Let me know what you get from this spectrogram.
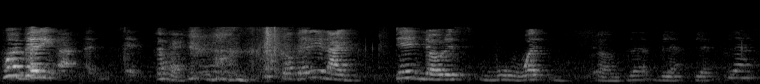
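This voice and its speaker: A woman's voice: on the high side, lively intonation, a little slow, background noise. A woman performer rehearsing scripted radio lines, with stumbles and asides. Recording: echoey room, distant mic, muffled sound.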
